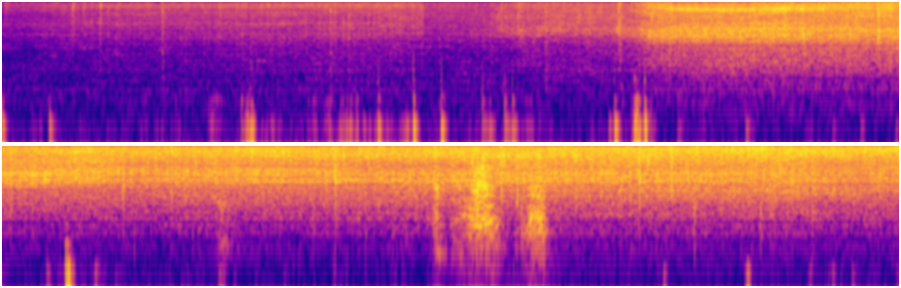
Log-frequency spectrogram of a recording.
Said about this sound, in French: Non mais moi le bacon, j'aime ça quand ça croustille, quand c'est gras, mais c'est normal en fait. Donc j'aime ça le bruit, le grésillement du bacon sur la poêle, c'est comme sensuel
